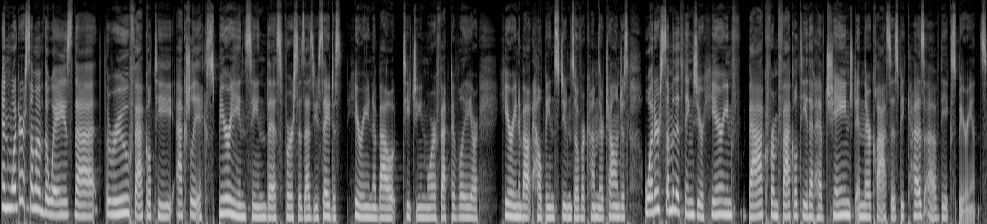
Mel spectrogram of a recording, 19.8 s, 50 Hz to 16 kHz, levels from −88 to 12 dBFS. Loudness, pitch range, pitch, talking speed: -15 LUFS, 170-205 Hz, 185 Hz, 160 wpm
